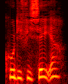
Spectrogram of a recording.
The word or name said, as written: kodificere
